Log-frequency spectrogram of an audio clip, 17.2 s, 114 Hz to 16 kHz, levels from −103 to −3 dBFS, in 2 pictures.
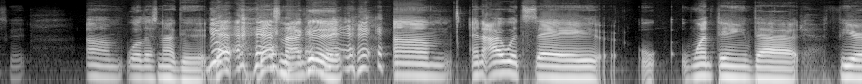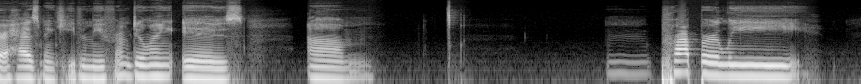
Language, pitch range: English, 135-165 Hz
